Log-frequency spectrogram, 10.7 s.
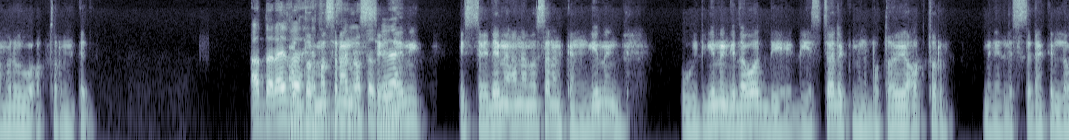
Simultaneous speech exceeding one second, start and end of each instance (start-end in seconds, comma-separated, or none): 2.9-4.1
